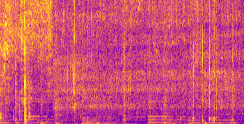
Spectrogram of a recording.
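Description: Ingredients are stirred in a frying pan for a Bahraini dish, with soft sizzling and scattered scraping taps from the utensil and no voices.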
